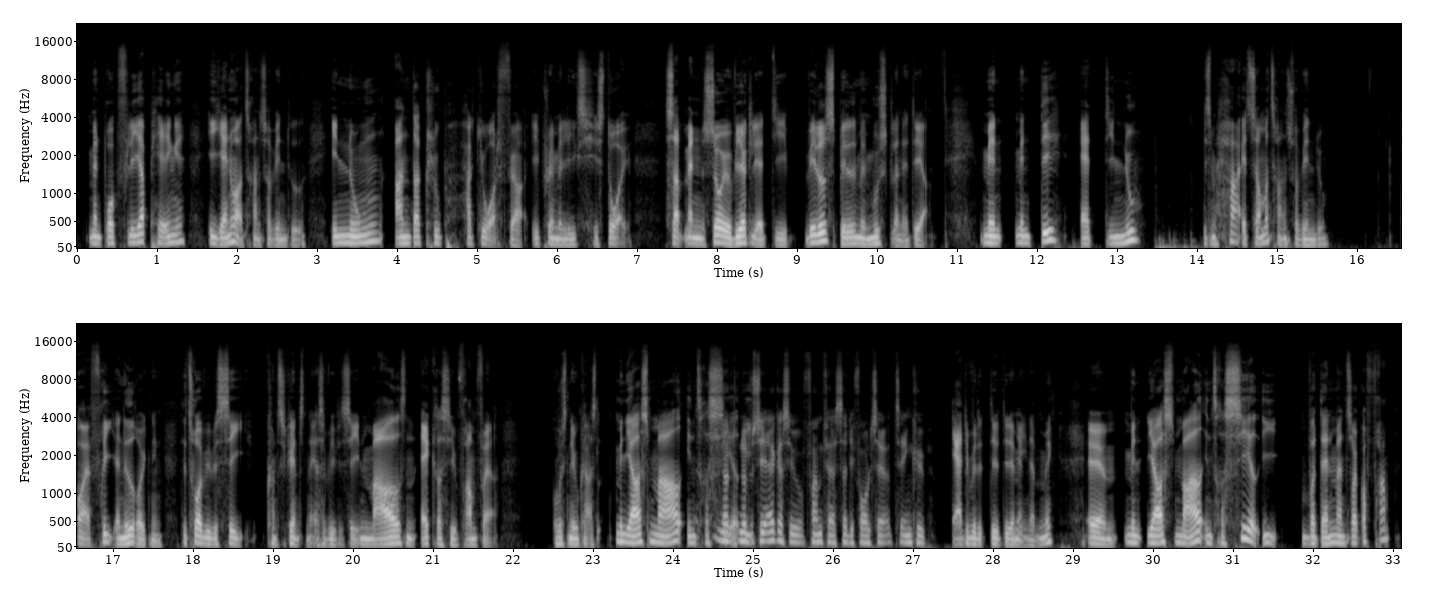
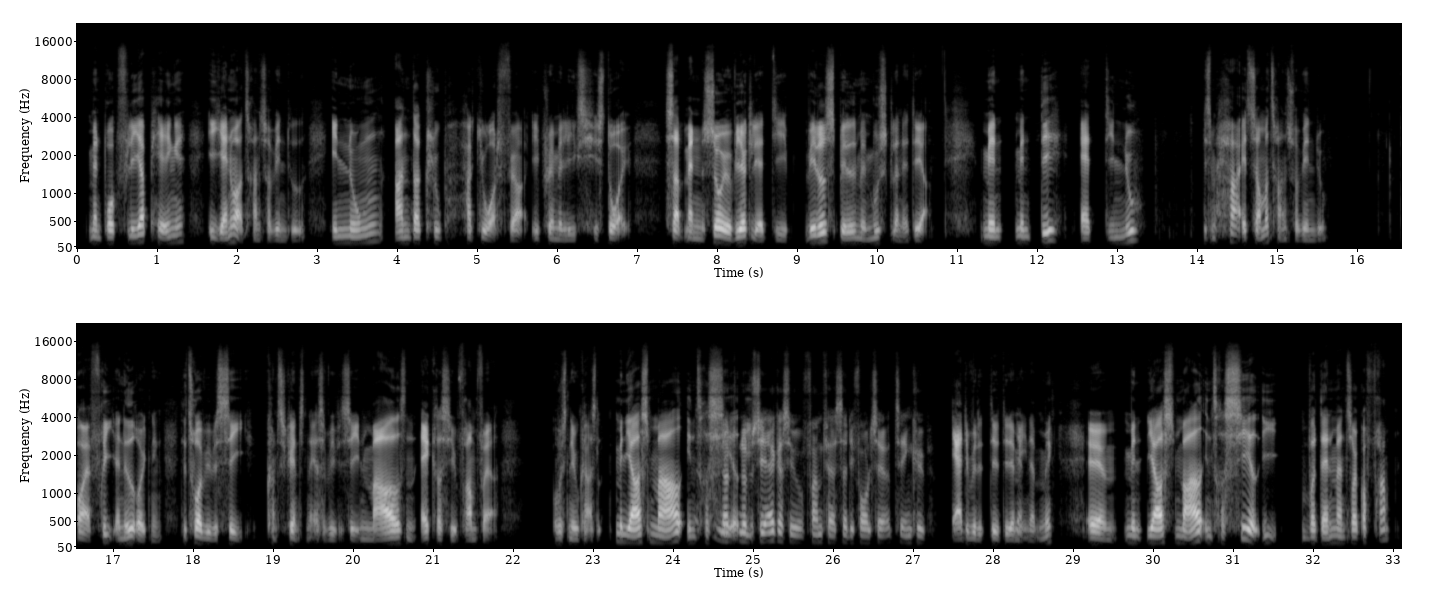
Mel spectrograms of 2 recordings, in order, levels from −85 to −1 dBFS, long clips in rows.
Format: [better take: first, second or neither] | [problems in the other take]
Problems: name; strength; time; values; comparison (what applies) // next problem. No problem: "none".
first | thin; very; fading below 350 Hz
